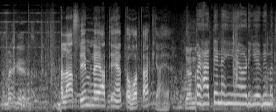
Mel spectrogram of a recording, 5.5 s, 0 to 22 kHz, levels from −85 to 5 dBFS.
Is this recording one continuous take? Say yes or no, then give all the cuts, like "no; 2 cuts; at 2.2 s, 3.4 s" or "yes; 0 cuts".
no; 2 cuts; at 1.3 s, 4.2 s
